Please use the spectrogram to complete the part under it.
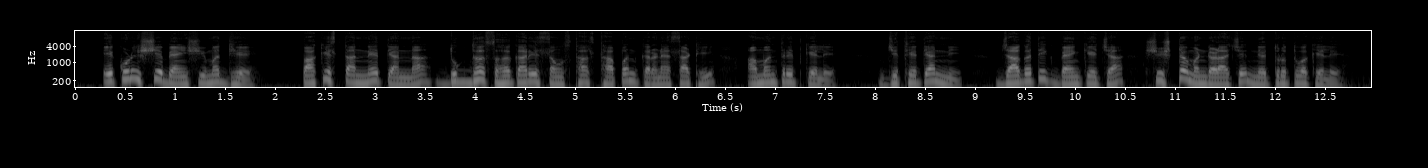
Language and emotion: Marathi, neutral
